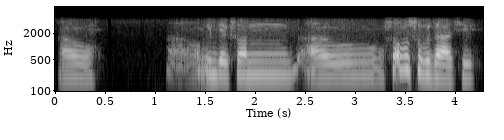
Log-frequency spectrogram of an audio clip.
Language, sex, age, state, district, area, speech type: Odia, female, 45-60, Odisha, Sambalpur, rural, conversation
